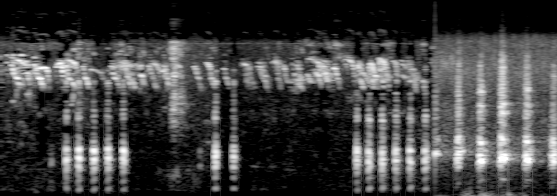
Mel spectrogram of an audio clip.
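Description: A hen clucks in quick runs of short, hollow notes, with small birds chirping high in the background.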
